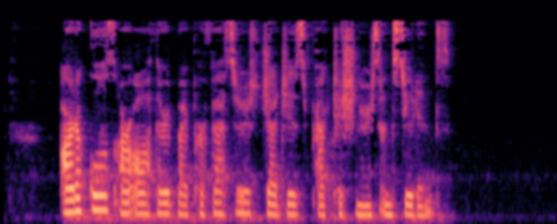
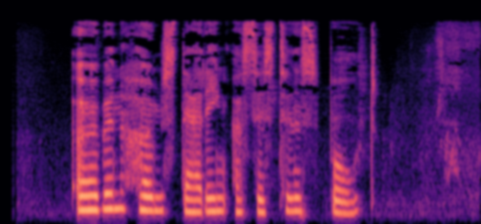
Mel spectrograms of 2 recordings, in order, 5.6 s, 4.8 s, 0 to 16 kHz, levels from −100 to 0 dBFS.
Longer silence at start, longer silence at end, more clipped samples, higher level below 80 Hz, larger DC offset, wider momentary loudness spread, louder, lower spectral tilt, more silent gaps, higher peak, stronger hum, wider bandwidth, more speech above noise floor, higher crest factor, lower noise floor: second, 0.6 s vs 0.75 s; first, 1.1 s vs 0.25 s; neither; first, -54 dBFS vs -74 dBFS; neither; about the same, 11 LU vs 11 LU; first, -20 LUFS vs -23 LUFS; about the same, -4.5 dB/octave vs -4 dB/octave; neither; first, 0 dBFS vs -4 dBFS; neither; about the same, 12 kHz vs 11.5 kHz; first, 61 dB vs 42 dB; about the same, 20 dB vs 20 dB; first, -81 dBFS vs -64 dBFS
